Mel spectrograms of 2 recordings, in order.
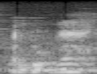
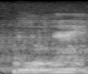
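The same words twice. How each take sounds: The two takes are said the same way.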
